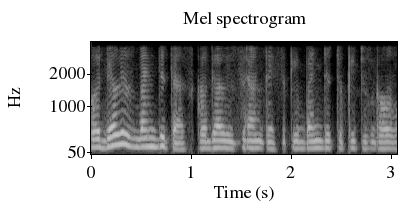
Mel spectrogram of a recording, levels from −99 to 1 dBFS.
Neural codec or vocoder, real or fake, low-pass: codec, 16 kHz, 2 kbps, FreqCodec, smaller model; fake; 3.6 kHz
